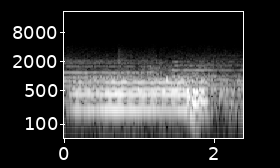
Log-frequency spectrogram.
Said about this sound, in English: It's cool, quiet, except for the monotonous moan of the foghorn down at the point near San Quentin Prison.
